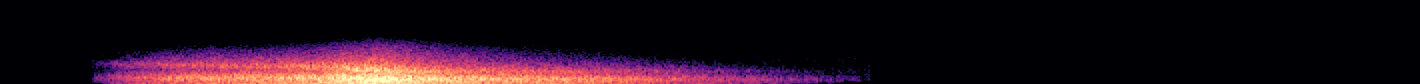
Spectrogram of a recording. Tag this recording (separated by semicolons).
FLASH; TRANSITION; WOOSH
